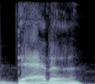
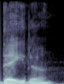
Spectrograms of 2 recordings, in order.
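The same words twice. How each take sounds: First: The word is pronounced in a pretentious-sounding way. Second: The word is pronounced the ordinary, everyday way.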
